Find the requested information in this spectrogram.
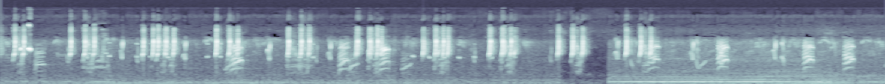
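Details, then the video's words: Quail, whose calls are described as used for night and morning, male and female, give dense, harsh squawking and chattering notes, several overlapping at an irregular fast pace, over a steady low hum with a brief cut midway. "batair ki awaz subah ke liya batair ki awaz night batair ki awaz male batair ki awaz female quails"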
